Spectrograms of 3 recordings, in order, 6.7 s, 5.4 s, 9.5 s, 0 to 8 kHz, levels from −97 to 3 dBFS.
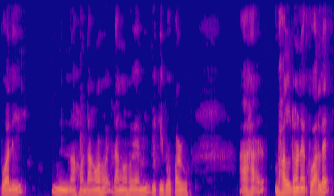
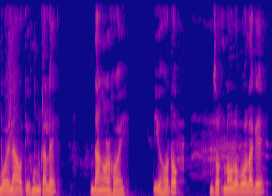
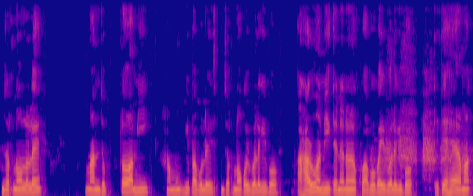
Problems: constant background noise, background conversations at intervals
